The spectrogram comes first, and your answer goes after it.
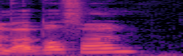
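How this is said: Mobile is said with an American pronunciation. The speaker calls it wrong. "I translated the pronunciation to how an American would say it"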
